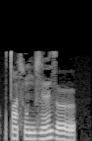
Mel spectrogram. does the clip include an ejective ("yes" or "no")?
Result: no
